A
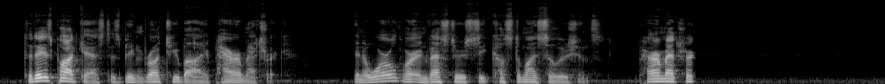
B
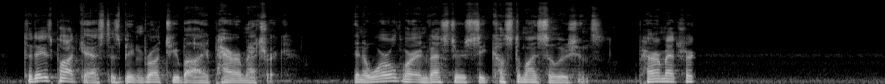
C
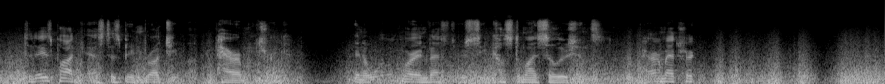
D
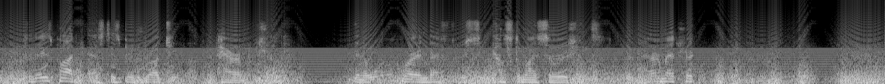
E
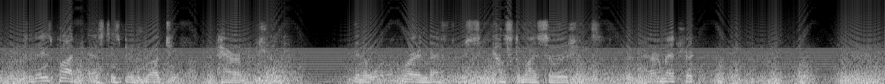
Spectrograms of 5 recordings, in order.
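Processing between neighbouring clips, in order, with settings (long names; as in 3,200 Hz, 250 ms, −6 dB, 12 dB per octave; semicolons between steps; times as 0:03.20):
parametric band 1,200 Hz −3.5 dB 0.54 octaves; downward compressor 12 to 1, threshold −23 dBFS, peak gain reduction 13.5 dB; level +8.5 dB
wind on the microphone 330 Hz −18 dBFS; compressor whose output falls as the input rises −19 dBFS, ratio −1; low-pass filter 5,900 Hz 24 dB per octave; level −2.5 dB
in parallel at −5 dB: sample-and-hold swept by an LFO 28×, swing 160% 0.95 Hz; on the sum: hum with harmonics 120 Hz, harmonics 17, −34 dBFS −1 dB per octave; level +2.5 dB
convolution reverb RT60 0.60 s, pre-delay 107 ms, DRR 17 dB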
